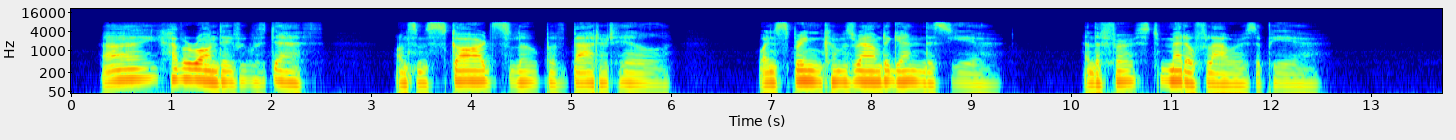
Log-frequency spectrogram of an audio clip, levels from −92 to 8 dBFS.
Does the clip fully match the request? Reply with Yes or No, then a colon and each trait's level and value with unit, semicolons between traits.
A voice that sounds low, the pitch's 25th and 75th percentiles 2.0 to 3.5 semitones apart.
Yes: low, 105 Hz; average, 2.9 semitones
